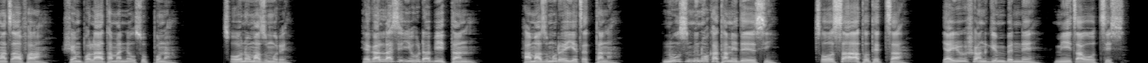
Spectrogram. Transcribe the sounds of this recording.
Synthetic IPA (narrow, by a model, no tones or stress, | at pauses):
mɐt͡sʼaːfa | ʃɛmpːɔlaːt̪ɐmɐnːɛʊsʊpːɔnɐ̰ | t͡sʼo̞ːnɔmɐzʊmʊɾɛ̰ | hɛɡɐlːɐs̬ɪjɪhʊd̪ɐbiːt̪ːɐn | hɐmɐzʊmʊɾɛjɛt͡sʼɛt̪ːɐnɐ̰ | nuːs̬mɪnɔkɐt̪ɐmɪd̪ɛʔeːsɪ | t͡sʼo̞ːsːaːɐt̪ɔt̪ɛt͡sːa̰ | ʔjɐjuːʃɐnɡɪmbɛnːɛ | miːt͡sʼɐo̞ːt͡sːɪs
